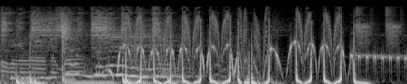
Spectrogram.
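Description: Dance music, then from about a second in a vinyl record being scratched back and forth on a DJ turntable: quick rising-and-falling sweeps in a fast run, with a steady high tone holding near the end.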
